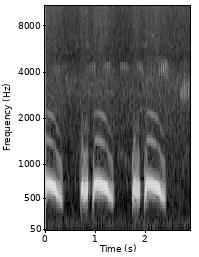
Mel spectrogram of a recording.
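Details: Mellow spotted dove coos. A long falling note is followed by two paired phrases, each a short burst and then a smooth, slightly dropping hoot, spaced about a second apart.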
